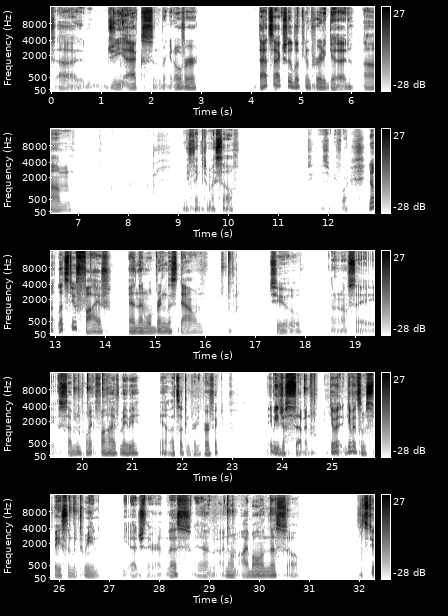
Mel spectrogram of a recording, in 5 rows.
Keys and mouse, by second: 1.2 g, 4.8-6.6 drag, 6.6-10.6 middle drag, 13.5 click, 15.7-16.8 middle drag, 18.4-20.3 drag, 23.7-25.6 drag, 26.1 g, 29.3 KP_3, 29.6 click, 30.1 KP_1, 30.4 KP_5.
